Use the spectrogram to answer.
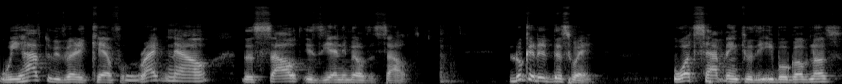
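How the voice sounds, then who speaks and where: A man speaks at a fairly quick pace with very wide pitch swings and long, frequent pauses. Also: medium pitch for a man. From Nigeria. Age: 70s. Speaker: caller. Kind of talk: call-in political commentary.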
